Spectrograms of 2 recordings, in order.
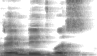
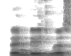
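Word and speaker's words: rendezvous: ये जो वर्ड आप देख रहे हैं, रेंडेजवस, रेंडेजवस, इसका प्रोनाउंसिएशन ऐसा ही होता है, थोड़ा सा अलग भी होता है अमेरिकन और ब्रिटिश की वजह से।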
